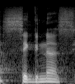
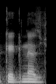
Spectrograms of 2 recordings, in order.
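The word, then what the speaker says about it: Cygnus: ये है हमारा सिग्नस या फिर किग्नस, जो भी इसको प्रोनाउंस करते हो।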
